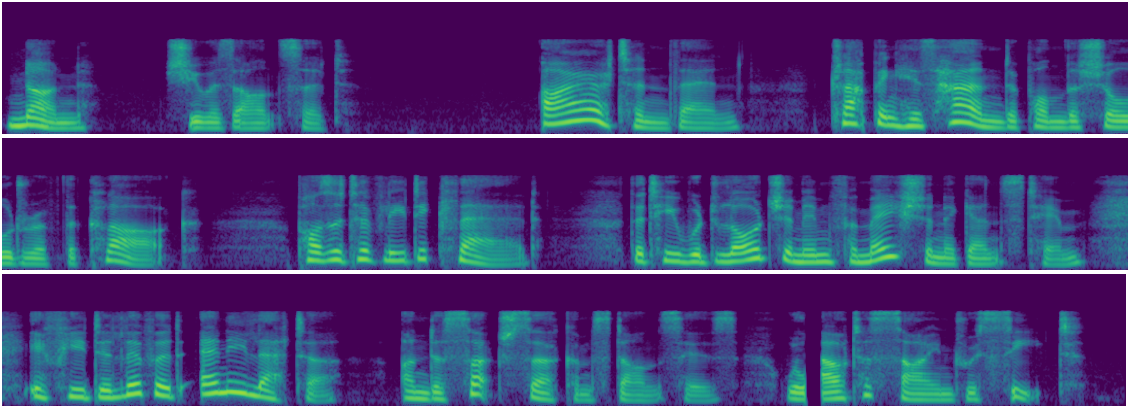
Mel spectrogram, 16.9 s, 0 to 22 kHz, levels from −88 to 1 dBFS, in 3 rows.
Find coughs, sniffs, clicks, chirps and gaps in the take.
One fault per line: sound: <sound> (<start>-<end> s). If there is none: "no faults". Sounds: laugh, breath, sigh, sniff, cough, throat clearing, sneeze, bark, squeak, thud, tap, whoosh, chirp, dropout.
sound: dropout (15.3-15.4 s)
